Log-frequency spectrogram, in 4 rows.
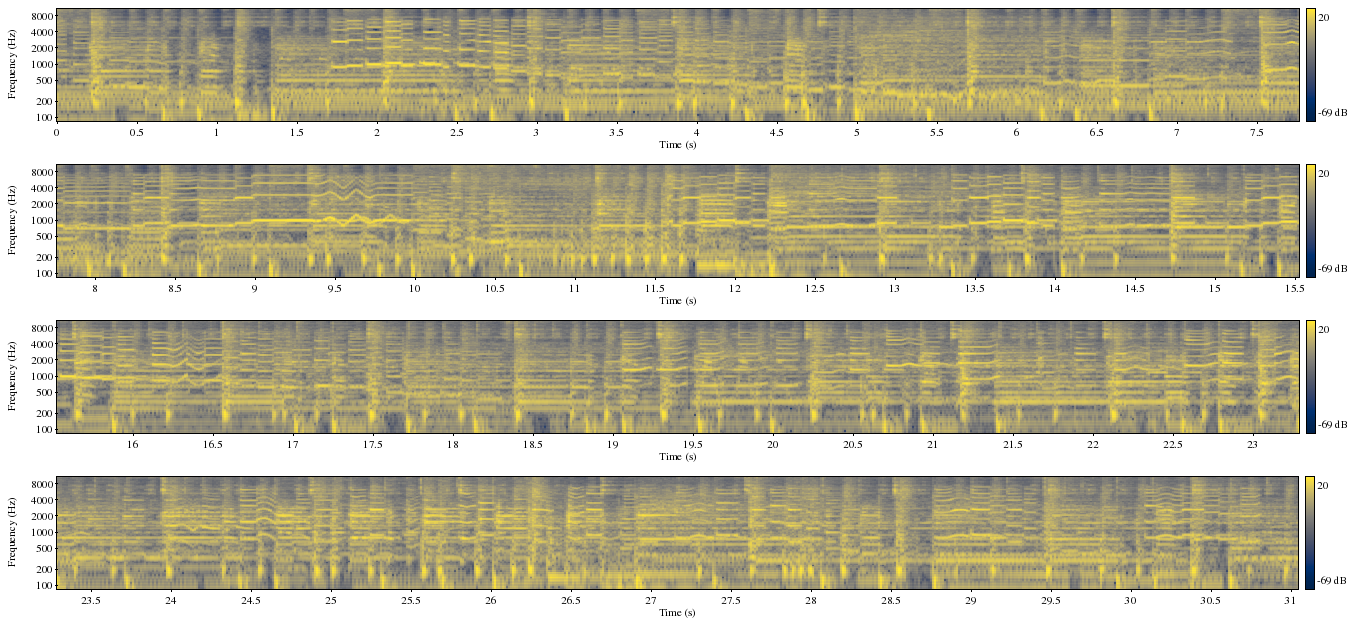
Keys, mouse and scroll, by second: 0.7-1.1 scroll up 1, 1.1 shift+middle click, 1.5 s, 2.0 Tab, 2.3 click, 3.0 ctrl+z, 3.7 click, 5.0 g, 6.1-6.4 scroll up 2, 6.4 shift+middle click, 6.8 Tab, 7.3 click, 7.6 alt+/, 7.7-9.2 drag, 9.2-9.8 scroll up 2, 9.5 shift+middle click, 9.8 click, 11.5 click, 12.1 click, 12.7 s, 14.7 Delete, 15.6 /, 15.8 scroll down 1, 15.9 middle click, 16.3 alt+/, 16.5 scroll down 1, 16.7 middle click, 17.2 KP_3, 17.5-18.5 scroll up 1, 18.7 alt+/, 18.9 click, 19.7 s, 20.4 click, 22.4 ctrl+r, 24.2 click, 24.4-25.4 drag, 25.4 alt+e, 28.2-29.2 drag, 29.5 click, 29.7 click, 30.5 s.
